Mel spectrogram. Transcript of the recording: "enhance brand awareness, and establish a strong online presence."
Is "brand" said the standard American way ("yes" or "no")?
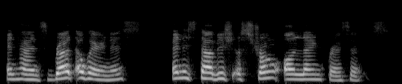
no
